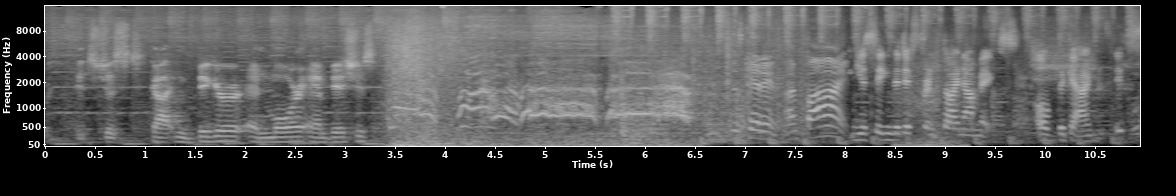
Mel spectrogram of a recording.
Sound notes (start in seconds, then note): 3.4 screams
